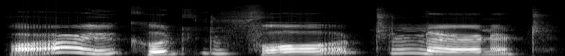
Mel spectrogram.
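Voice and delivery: high, slow, sighing turtle. Acted. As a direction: let it out with a sigh. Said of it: "with a sigh".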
